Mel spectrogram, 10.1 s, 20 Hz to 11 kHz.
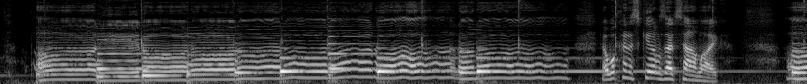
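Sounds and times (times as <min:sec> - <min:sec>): man singing slow melody: 0:00.0 - 0:10.0
piano: 0:00.0 - 0:10.0.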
